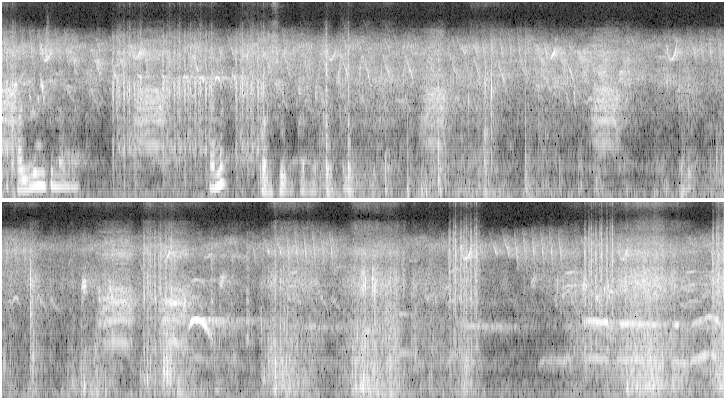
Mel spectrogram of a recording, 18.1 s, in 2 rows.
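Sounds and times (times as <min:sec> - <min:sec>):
wild birds chirping: 0:00.0 - 0:18.0
sharp clicks: 0:01.3 - 0:03.4, 0:10.8 - 0:11.2, 0:14.5 - 0:15.1, 0:16.2 - 0:16.8.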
